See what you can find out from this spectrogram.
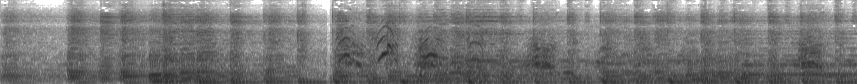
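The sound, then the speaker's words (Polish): A dog barks and yips repeatedly and loudly, over a dense, steady wash of background sound that continues for the whole stretch. “Dziś sprawdzamy, co oprócz zwykłego spacerowania można robić ze swoim psem.”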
